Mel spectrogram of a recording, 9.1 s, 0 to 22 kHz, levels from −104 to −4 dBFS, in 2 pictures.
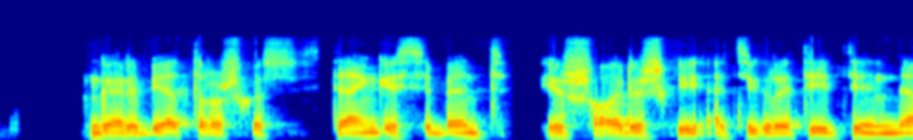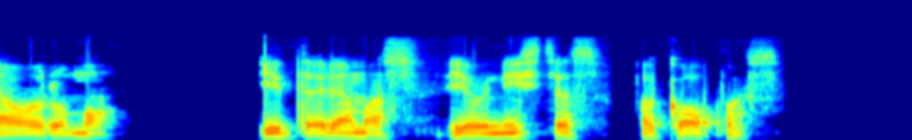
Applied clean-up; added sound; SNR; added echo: none; none; none; none.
